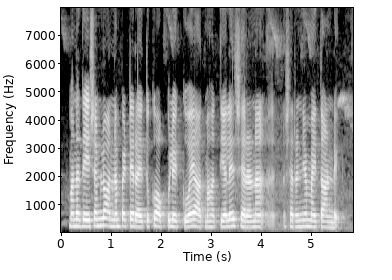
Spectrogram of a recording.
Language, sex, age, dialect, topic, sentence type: Telugu, male, 25-30, Telangana, agriculture, statement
